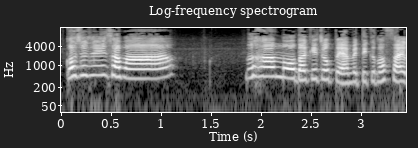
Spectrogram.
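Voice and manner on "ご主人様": high, loud maid cafe welcome; sugary maid cafe greeting. Pretend. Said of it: "ちょっとメイド風なコンビニになってますよ".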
